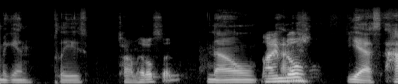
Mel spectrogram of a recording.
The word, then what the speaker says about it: Heimdall: Heimdall?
